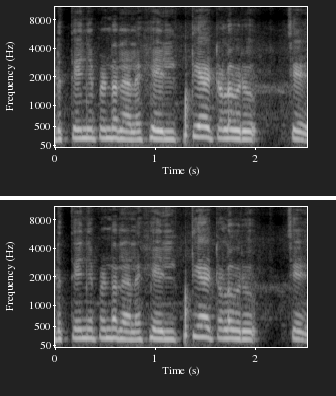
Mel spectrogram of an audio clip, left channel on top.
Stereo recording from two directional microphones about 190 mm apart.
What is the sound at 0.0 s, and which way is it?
Speech, 45° right (ahead or behind).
